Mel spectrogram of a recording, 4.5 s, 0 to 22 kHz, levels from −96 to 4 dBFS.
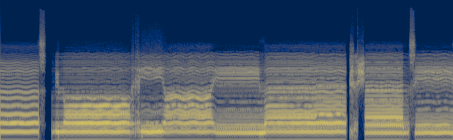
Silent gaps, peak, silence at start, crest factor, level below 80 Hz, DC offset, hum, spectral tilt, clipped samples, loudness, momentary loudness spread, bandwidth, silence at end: none; -6 dBFS; 0 s; 12 dB; -62 dBFS; 0.6%; none; -6.5 dB/octave; under 0.1%; -18 LUFS; 6 LU; 7.2 kHz; 0 s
